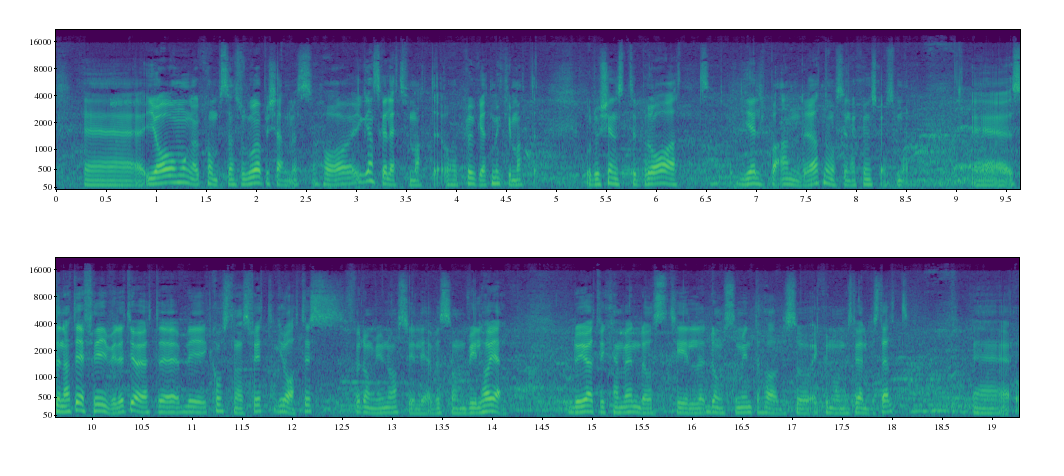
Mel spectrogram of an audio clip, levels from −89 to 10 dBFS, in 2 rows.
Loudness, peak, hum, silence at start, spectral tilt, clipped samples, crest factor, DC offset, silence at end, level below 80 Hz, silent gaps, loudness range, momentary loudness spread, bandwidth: -20 LUFS; -2 dBFS; none; 0 s; -4 dB/octave; under 0.1%; 18 dB; under 0.1%; 0 s; -48 dBFS; none; 4 LU; 10 LU; 18.5 kHz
